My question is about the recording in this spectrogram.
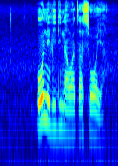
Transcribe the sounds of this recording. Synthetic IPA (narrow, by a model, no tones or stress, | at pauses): pʼonɪlɪdinawat͡sʼasɔːja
